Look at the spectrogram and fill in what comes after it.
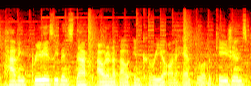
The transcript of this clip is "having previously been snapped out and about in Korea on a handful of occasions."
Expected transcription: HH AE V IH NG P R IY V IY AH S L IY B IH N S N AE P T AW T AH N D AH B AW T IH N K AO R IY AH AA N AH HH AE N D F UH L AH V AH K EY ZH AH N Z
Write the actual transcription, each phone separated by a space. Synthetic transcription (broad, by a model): HH AE V IH NG P R IY V IY AH S L IY B IH N S N AE P T AW T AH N AH B AW T IH N K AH R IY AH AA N AH HH AE N D F UH L AH V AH K EY ZH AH N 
